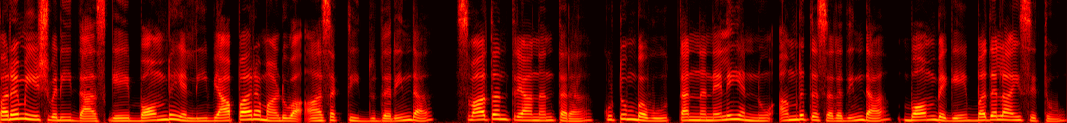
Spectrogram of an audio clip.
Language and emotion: Kannada, neutral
